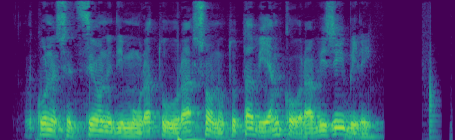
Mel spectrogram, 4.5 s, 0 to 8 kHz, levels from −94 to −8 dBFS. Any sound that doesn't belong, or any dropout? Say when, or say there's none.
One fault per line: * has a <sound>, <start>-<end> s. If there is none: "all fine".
* has a thud, 4.2-4.4 s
